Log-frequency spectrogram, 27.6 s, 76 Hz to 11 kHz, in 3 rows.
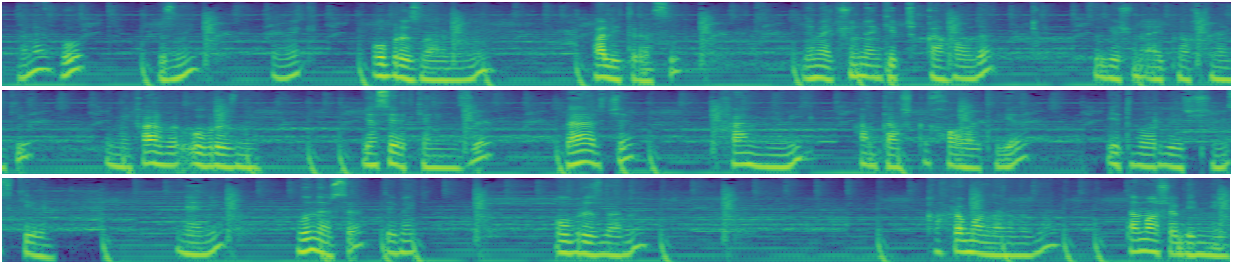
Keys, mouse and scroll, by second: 0.7 click, 0.7 space, 13.6 b, 16.0-17.1 drag, 20.2 click, 21.6-23.0 drag.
